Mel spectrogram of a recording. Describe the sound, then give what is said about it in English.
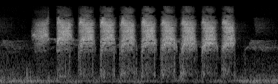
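A chipmunk gives a sharp, high chipping call, evenly repeated many times in a fast, steady rhythm before stopping. “That's a cardinal, a chipmunk over there doing that chipping.”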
